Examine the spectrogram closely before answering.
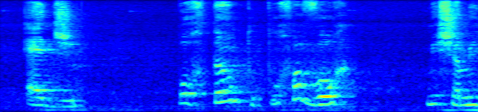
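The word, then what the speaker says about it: Eddie: E ele já começa conversando com a gente, ele diz o seguinte: mas meus amigos me chamavam de Adi, que em inglês pronuncia-se Ed.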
